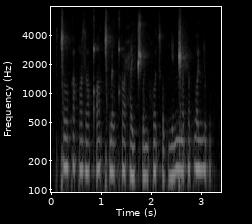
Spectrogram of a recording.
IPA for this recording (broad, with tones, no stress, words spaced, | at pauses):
ǀo˧˥kʊ˩qʊ˧ zo˩qʼʊ˧˥lˠǀʰu˩˧lʲ qʰu˩ħe˩˧lʲ t͡ʃʼʊ˩nχu˧t͡sʼo˩pʎe˧˥ ŋ͡ǁʊ˧˥ħo˧˥plˠo˥lʲ ʎo˧p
